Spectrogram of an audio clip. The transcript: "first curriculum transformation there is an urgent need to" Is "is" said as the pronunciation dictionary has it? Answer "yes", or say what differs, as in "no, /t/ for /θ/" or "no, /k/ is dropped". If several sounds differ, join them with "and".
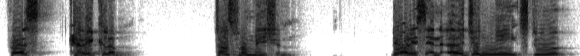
no, /s/ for /z/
